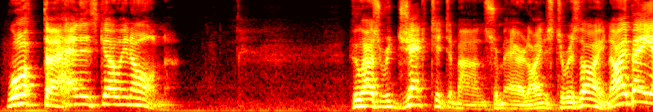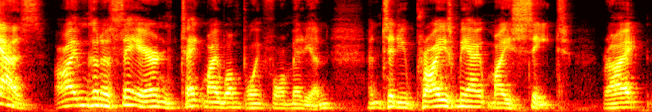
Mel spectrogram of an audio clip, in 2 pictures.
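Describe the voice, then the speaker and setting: A British man in middle age with a husky voice that swings widely in pitch. He delivers opinionated commentary in a colloquial, sarcastic way, sounding incredulous as he rants. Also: big pitch swings, unhurried, bright, forceful tone. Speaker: commentary show host. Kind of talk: ranting commentary on a news article.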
